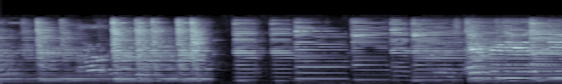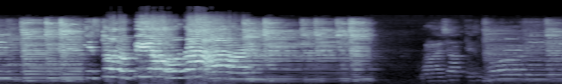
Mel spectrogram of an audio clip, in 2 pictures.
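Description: Solo acoustic guitar playing an instrumental break: strummed chords, then a few seconds of single picked notes, a louder strummed passage near the middle, and a short pause about twelve seconds in before the strumming resumes.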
